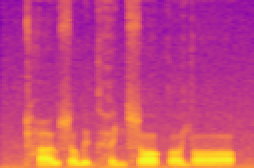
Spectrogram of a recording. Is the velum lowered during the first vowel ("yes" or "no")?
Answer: no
